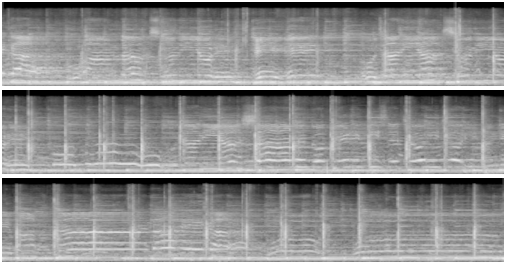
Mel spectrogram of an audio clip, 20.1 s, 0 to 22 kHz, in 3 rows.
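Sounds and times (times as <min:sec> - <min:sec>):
acoustic guitar strumming: 0:00.0 - 0:20.0
man singing: 0:00.0 - 0:20.0.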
